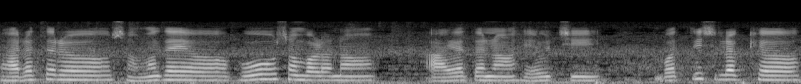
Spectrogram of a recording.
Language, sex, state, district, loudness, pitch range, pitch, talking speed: Odia, female, Odisha, Sambalpur, -17 LUFS, 175-210 Hz, 190 Hz, 65 wpm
